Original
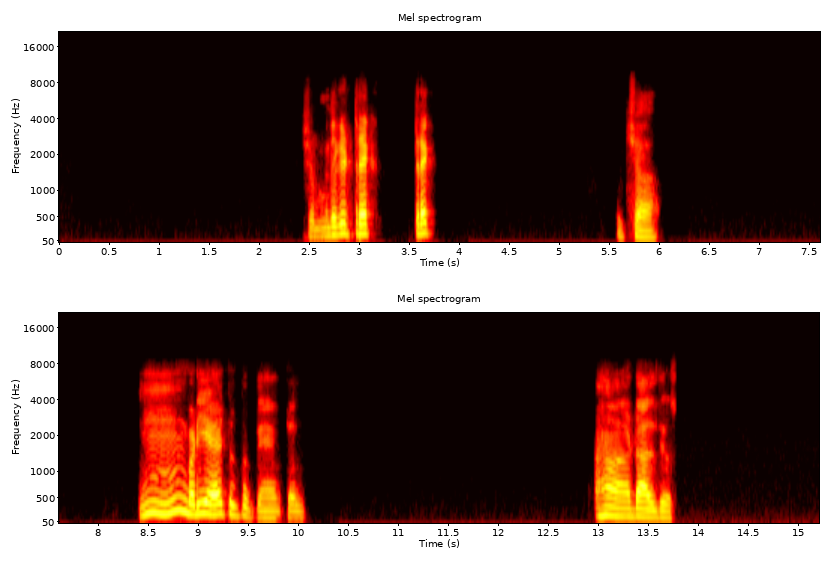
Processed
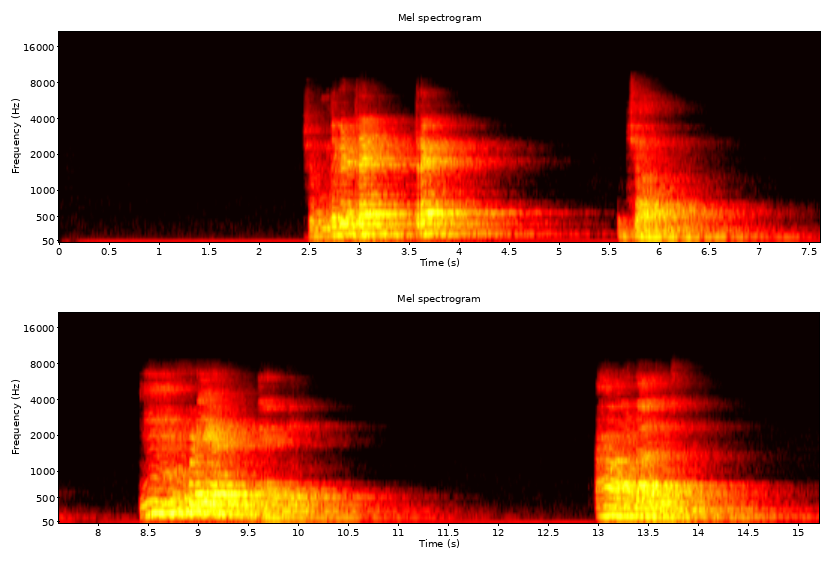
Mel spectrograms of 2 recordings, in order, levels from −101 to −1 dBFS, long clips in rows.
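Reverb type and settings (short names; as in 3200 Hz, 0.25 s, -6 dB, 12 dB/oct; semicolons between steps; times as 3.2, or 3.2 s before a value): shoebox room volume 1700 m³, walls mixed, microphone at 3.6 m; gain -5 dB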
